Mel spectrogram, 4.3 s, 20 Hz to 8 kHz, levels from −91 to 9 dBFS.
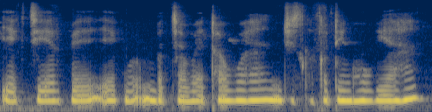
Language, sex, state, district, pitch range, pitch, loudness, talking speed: Hindi, female, Jharkhand, Ranchi, 230-245 Hz, 235 Hz, -12 LUFS, 180 wpm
